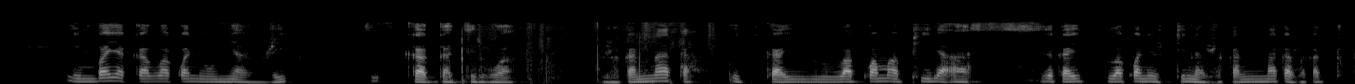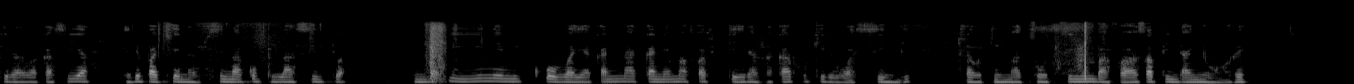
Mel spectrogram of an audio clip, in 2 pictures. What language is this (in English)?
Shona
